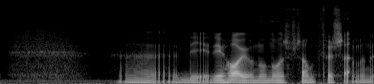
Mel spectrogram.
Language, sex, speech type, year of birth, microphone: Norwegian, male, spontaneous, 1972, Sennheiser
